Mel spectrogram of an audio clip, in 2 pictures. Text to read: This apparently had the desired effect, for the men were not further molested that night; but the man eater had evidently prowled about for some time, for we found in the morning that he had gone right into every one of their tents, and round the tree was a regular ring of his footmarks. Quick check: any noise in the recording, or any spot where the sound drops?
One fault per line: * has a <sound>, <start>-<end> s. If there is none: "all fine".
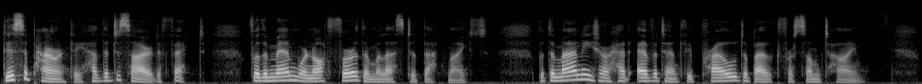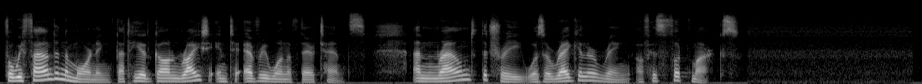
all fine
